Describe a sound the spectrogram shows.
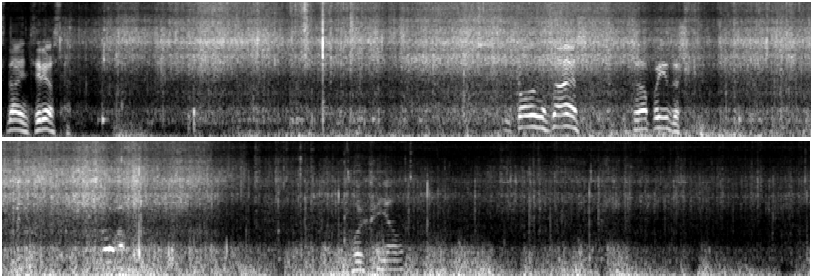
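Bicycle tyres roll and crunch over dirt and dry leaves.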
